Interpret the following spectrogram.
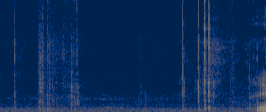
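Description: Quiet room with faint handling of a trading card by hand, with a few small clicks about a second and a half in.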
